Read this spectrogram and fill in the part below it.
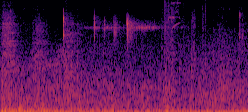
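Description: Footsteps clank on a metal ramp.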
